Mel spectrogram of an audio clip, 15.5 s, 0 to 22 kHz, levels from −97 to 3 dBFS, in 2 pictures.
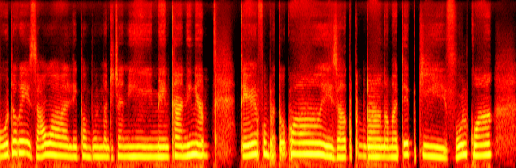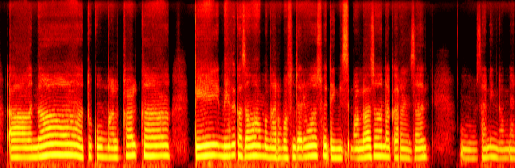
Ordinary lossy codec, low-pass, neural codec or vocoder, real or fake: none; none; codec, 44.1 kHz, 2.6 kbps, DAC; fake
